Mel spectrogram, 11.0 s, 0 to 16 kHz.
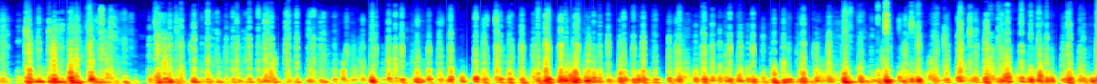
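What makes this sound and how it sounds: A woman with long manicured nails holds a Bank of England £20 polymer banknote, a thin flat plastic sheet, up in both hands, then crinkles it and scratches it with her nails. The result is a dense, continuous stream of quick, close-up crackles and scratches with a heavy low-end thump, broken by a brief pause near the start.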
